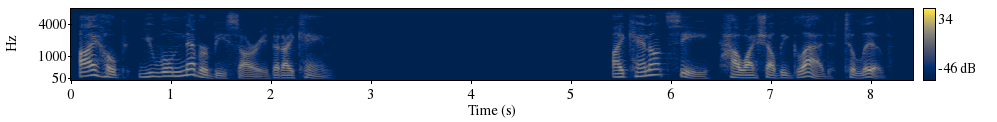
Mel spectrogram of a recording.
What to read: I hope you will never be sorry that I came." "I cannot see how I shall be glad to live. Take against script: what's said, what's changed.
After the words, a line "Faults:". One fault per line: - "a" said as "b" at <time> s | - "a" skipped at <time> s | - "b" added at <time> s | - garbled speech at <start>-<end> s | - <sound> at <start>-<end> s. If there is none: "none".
I hope you will never be sorry that I came." "I cannot see how I shall be glad to live.
Faults:
none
